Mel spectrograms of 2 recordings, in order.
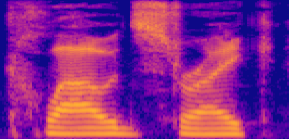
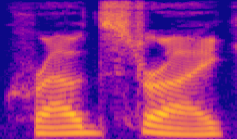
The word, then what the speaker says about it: CrowdStrike: that aren't in the security community call it CloudStrike, they're mispronouncing it, or they're calling it CrowdSec by accident. So CrowdStrike is the largest, behemoth of security platforms, and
